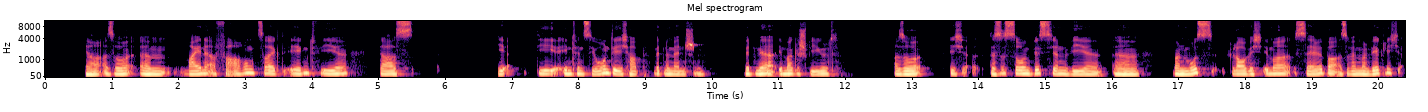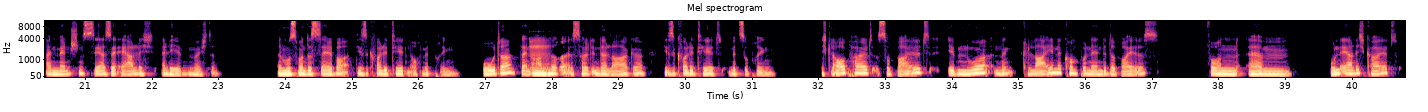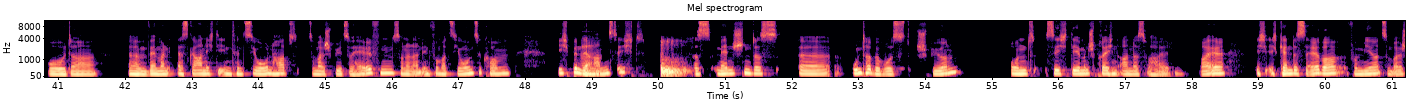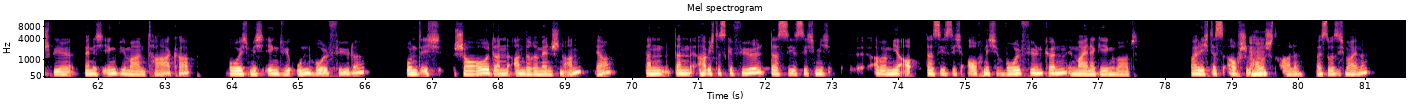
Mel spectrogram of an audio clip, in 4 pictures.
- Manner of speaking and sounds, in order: other background noise
- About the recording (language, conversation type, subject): German, podcast, Wie zeigst du, dass du jemanden wirklich verstanden hast?
- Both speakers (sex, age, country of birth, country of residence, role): male, 30-34, Germany, Germany, guest; male, 30-34, Germany, Germany, host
